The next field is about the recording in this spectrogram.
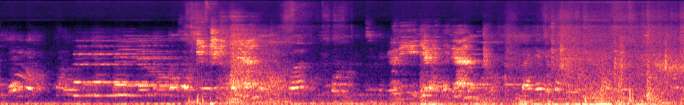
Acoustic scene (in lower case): elevator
